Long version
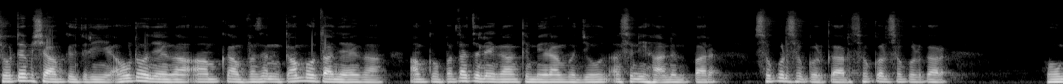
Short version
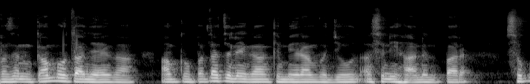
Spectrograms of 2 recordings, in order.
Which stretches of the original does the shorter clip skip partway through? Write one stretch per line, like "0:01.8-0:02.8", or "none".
none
